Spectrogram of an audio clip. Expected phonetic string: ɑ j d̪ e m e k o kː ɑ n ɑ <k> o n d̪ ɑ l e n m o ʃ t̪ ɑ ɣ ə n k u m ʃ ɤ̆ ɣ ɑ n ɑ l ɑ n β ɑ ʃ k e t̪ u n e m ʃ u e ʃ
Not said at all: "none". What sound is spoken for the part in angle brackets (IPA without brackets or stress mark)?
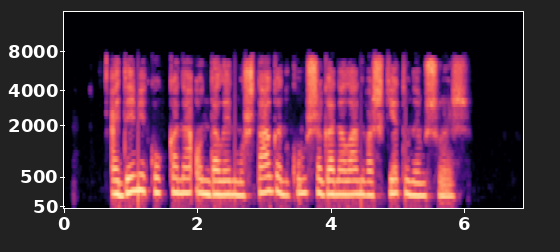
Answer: ʔ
